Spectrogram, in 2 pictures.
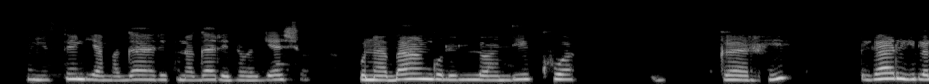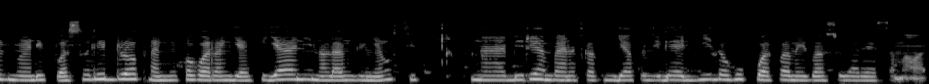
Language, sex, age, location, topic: Swahili, female, 18-24, Nairobi, government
